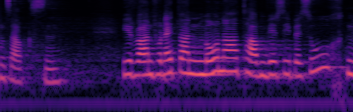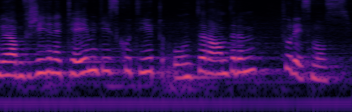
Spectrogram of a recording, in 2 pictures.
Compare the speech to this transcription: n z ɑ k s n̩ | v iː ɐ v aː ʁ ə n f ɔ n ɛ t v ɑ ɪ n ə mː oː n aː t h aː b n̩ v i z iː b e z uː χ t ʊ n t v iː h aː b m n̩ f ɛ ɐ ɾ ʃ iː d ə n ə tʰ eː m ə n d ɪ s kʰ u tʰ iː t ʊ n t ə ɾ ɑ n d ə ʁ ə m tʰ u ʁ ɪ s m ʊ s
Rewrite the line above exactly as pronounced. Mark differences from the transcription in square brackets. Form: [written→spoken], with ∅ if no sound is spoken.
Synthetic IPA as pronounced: n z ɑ k s n̩ | v iː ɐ v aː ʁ ə n f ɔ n ɛ t v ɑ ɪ n ə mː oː n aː t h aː b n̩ v [i→iː] z iː b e z uː χ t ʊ n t v iː h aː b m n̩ f ɛ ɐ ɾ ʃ iː d ə n ə tʰ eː m ə n d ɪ s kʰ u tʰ iː t ʊ n t ə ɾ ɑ n d ə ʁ ə m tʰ u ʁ ɪ s m ʊ s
